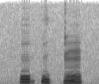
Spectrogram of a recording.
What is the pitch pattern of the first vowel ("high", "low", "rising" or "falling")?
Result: high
